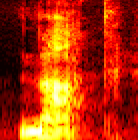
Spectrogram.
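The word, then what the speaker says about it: Knie: that he became the artistic director of circus noc am i pronouncing that right eugene that's right yeah yeah circus knock in switzerland and a position that he held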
